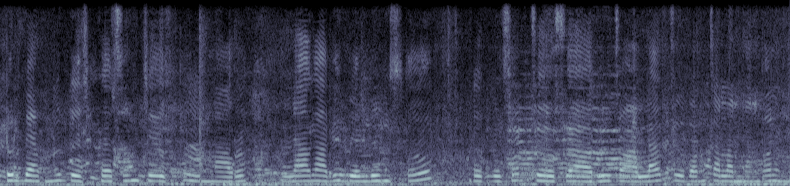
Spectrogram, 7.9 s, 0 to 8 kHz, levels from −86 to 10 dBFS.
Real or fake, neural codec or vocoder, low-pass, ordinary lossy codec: fake; codec, 16 kHz, 4 kbps, X-Codec, HuBERT features, trained on balanced general audio; none; none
